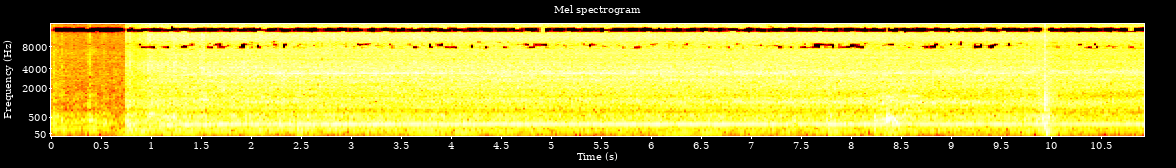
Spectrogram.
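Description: Electric bar blender switching on about a second in and running steadily, a constant motor hum.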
